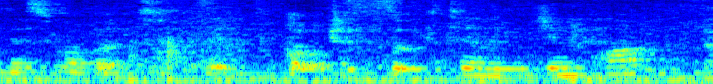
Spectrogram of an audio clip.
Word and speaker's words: Thupten Jinpa: And I might need your help pronouncing this, Robert. Is it Dr. Thupten Jinpa? Thupten Jinpa, yes.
